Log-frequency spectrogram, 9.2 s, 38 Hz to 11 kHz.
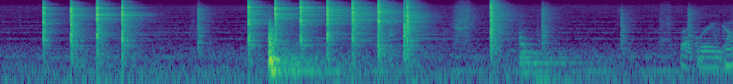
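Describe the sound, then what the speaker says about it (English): Sharp metallic taps from a small hammer striking a part on a 1969 GMC truck, close and crisp, coming in quick clusters of several blows with short pauses between. "Tap on it. A little hammer time."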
